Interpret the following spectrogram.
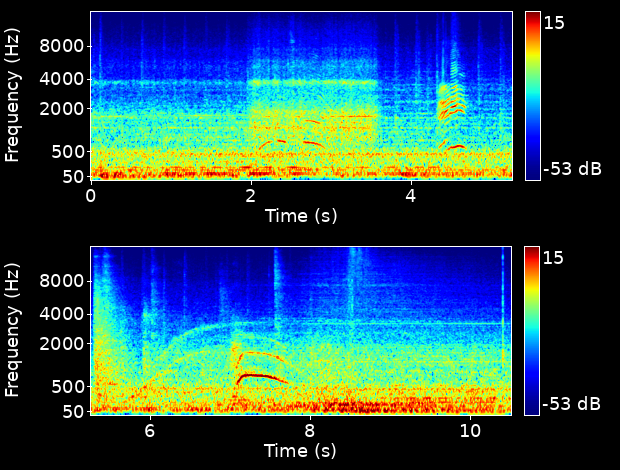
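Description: Steady drone of a crab boat's engine-room machinery, with background music over it that adds a few short rising-and-falling tones and a brief swish.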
